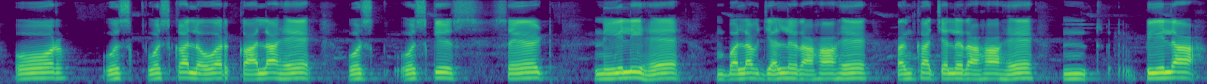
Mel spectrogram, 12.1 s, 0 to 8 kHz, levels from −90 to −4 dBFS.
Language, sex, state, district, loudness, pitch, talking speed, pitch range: Hindi, male, Uttar Pradesh, Jyotiba Phule Nagar, -21 LUFS, 140 Hz, 115 wpm, 135-145 Hz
